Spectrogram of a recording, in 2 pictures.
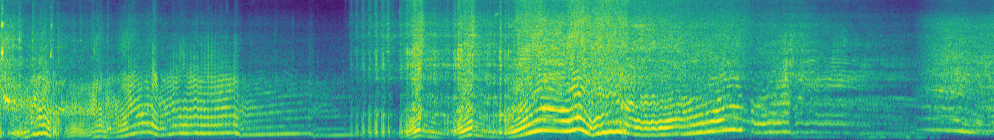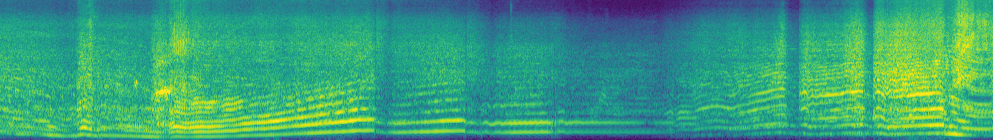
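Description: Dubbed-in rally car sound effect: a high-revving rally engine winds up in pitch again and again and drops back at gear changes and lift-offs. A hiss runs over it during the loudest stretches.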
